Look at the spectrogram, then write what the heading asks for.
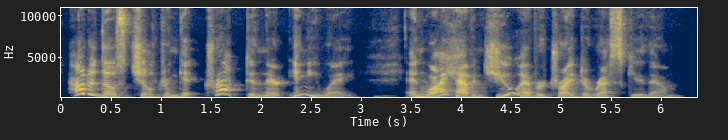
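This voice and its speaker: An eager young boy from a storybook, read by a woman. He is stubborn and earnest, asking things bluntly at an unhurried pace with lively intonation. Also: lowish voice, full character voice. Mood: puzzled.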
